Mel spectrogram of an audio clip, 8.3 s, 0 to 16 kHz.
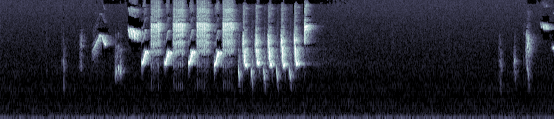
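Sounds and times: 
common nightingale Luscinia megarhynchos singing: 0:00.9 - 0:04.9, 0:07.4 - 0:08.3.

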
